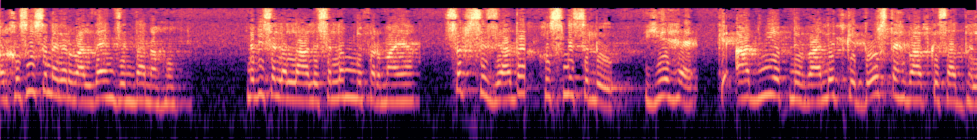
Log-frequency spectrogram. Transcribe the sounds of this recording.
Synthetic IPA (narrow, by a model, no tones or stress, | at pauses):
ɔːɾxʊsuːsənɐɡəɾʋaːlɪd̪ɛːnzɪ̃nd̪anɐɦõː | nɐbisɐlːəlːaːɦlɛːsɐlːəmnefɐɾmaːja | sɐbsezjaːd̪ahʊsnisʊluːkjeːɦɛkeʔaːd̪miɐpneʋaːlɪd̪ked̪oːst̪ɛɦbaːbkesaːt̪̚ʰbʱɐla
